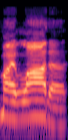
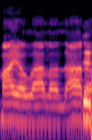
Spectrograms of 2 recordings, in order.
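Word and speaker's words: Mailata: right well you're wrong it's my lada not my la la la mispronounced i'm not good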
